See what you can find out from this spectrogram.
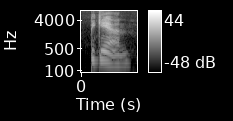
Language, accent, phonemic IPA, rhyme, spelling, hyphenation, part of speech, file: English, US, /bɪˈɡæn/, -æn, began, be‧gan, verb, En-us-began.ogg
- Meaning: 1. simple past of begin 2. past participle of begin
